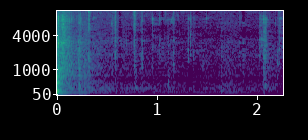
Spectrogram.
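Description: Faint computer keyboard typing: a loose scatter of soft key clicks.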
